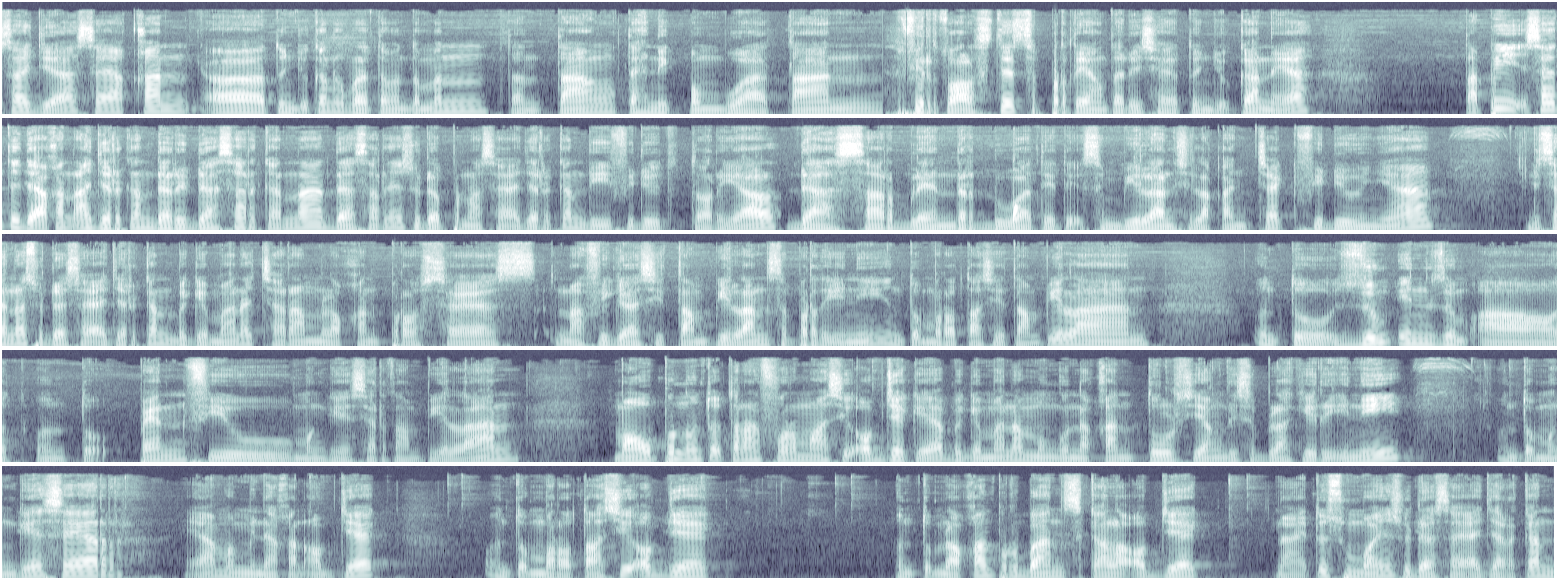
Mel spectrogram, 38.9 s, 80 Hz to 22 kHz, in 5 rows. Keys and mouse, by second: 7.1 middle click, 7.9-8.5 middle drag, 8.7 shift+middle click, 9.2 middle click, 17.1 shift+middle click, 18.9-20.2 middle drag, 20.5-21.5 middle drag, 23.8-25.8 shift+middle drag, 27.6 click, 29.0 click, 29.4 click, 30.9 click, 32.2 click, 34.1-34.6 drag, 35.3 click, 38.2 click.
